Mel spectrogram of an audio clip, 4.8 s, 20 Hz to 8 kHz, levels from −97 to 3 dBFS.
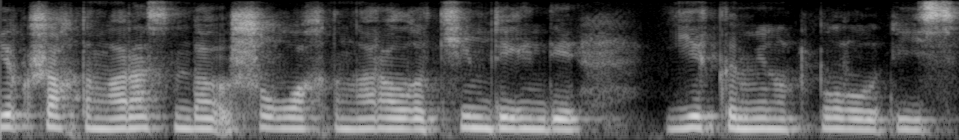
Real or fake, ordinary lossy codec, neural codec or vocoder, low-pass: fake; none; codec, 16 kHz, 4 kbps, FunCodec, trained on Chinese and English, 50 frames a second; none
